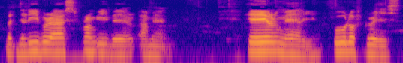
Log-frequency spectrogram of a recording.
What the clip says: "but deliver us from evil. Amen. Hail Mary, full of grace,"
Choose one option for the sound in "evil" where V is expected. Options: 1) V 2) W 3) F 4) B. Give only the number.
4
